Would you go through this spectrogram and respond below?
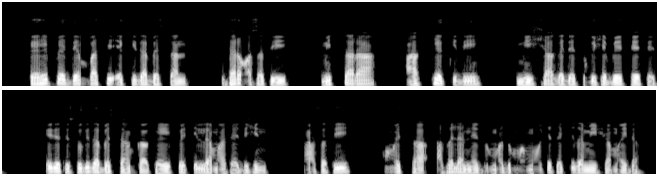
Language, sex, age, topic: Gamo, male, 25-35, government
